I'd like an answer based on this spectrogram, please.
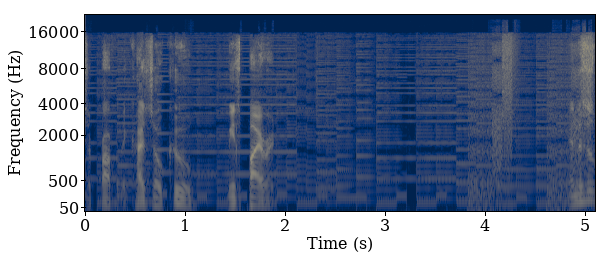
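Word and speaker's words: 海賊: I should I should pronounce it properly. Kaizoku means pirate.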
